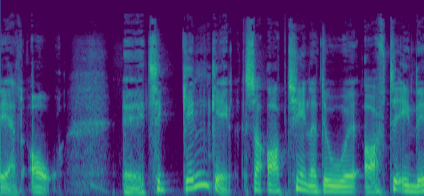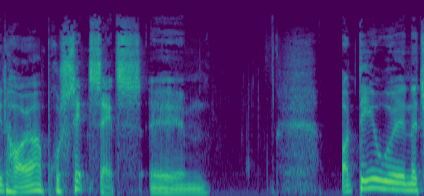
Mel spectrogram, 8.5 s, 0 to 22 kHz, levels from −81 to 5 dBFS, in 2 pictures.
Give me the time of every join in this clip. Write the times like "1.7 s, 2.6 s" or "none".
2.4 s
